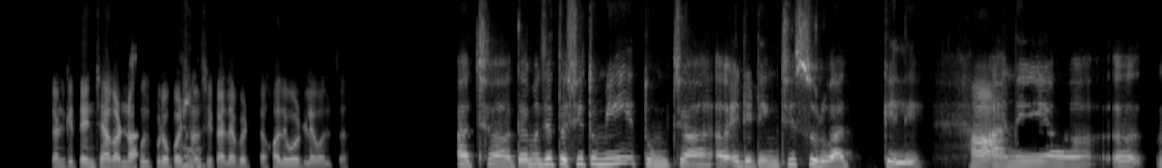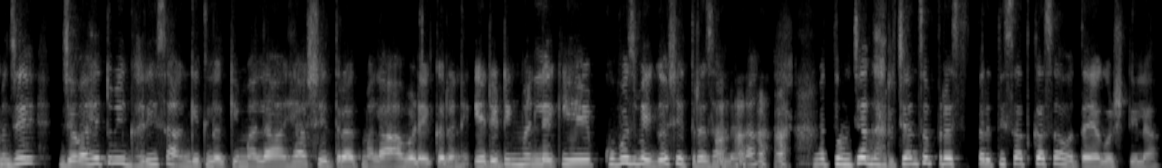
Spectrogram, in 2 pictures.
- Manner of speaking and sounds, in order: laugh
- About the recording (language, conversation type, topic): Marathi, podcast, सोशल माध्यमांनी तुमची कला कशी बदलली?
